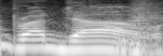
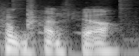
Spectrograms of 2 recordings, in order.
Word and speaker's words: Brandão: I really love how How do you say Rafael? Rafael Brandão. Brandão. That's jiu-jitsu-ese.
